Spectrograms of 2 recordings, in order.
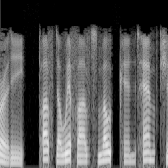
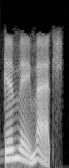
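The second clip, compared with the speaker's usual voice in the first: pert command; 4 semitones higher than usual. A narrator's reading. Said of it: "in a tone of pert command".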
